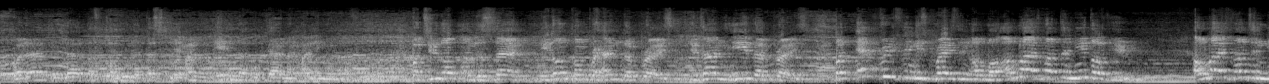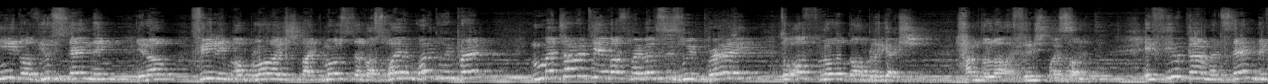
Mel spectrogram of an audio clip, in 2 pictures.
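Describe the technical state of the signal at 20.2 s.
At 20.2 s, as throughout the clip, there is gain pumping. The input gain is likely set far too high, so a fast limiter or compressor clamps down on each loud sound and lets go in the quieter gaps. The level swings by roughly 10 dB as a result, and the dynamics sound squashed, with loud and soft parts pressed close together.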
